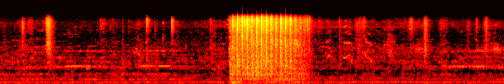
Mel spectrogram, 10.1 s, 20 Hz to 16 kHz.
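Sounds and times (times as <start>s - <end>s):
pigeon flapping wings: 4.6s - 6.3s.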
